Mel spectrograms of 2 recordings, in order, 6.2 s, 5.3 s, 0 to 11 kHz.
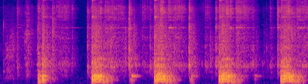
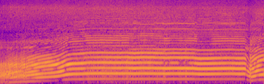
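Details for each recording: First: Stock Husqvarna 372XP chainsaw fitted with a UFO muffler, running in very cold winter weather: revs up in bursts with short hesitant dips coming off idle. The low-speed jet is set slightly low, causing a small stumble unrelated to the pipe. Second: Husqvarna 372XP chainsaw fitted with a new bolt-on UFO pipe, warmed up at about -30 to -40 °C, cutting frozen ash: high steady two-stroke scream holding speed in the cut, slight burble; healthy four-stroking, just on the rich side.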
